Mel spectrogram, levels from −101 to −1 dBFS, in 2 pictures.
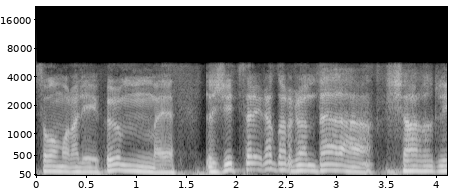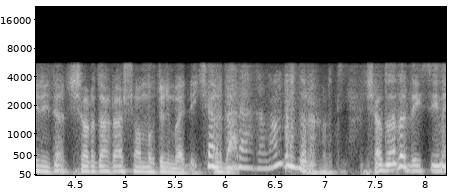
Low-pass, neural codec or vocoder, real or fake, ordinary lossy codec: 5.4 kHz; codec, 16 kHz in and 24 kHz out, 0.9 kbps, LongCat-Audio-Codec, fine tuned four codebook decoder; fake; none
